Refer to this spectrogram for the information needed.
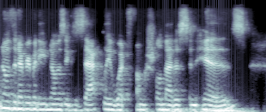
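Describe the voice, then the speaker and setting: At a very fast pace, a woman speaks in a somewhat breathy voice with a fairly low pitch. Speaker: functional medicine physician. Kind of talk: webinar presentation.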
